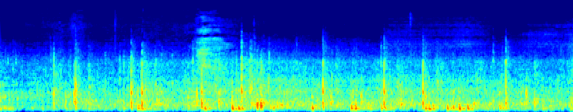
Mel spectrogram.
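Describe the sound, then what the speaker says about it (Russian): Christmas fireworks going off all around a neighborhood at night, loud repeated bangs and crackling bursts, some near and some farther off, in an irregular rapid barrage. "Это что, шоу салютов, Кость?"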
